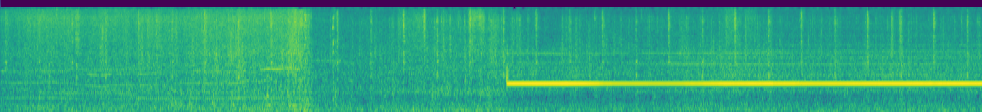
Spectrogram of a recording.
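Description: Rumbling noise of a car being driven. About five seconds in, a NOAA Weather Radio warning alarm starts suddenly: one loud, steady, single-pitched tone that holds. It is the alert that comes before a tornado warning broadcast.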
